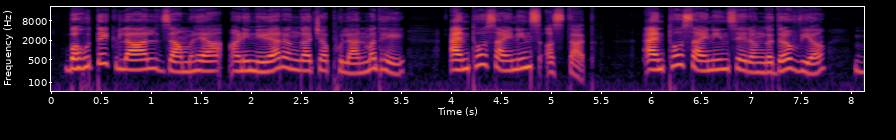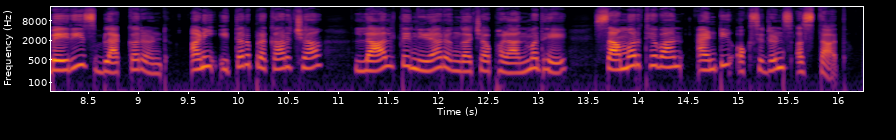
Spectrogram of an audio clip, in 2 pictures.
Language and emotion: Marathi, neutral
